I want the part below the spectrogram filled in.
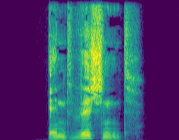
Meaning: present participle of entwischen
- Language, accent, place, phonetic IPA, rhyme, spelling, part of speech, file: German, Germany, Berlin, [ɛntˈvɪʃn̩t], -ɪʃn̩t, entwischend, verb, De-entwischend.ogg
